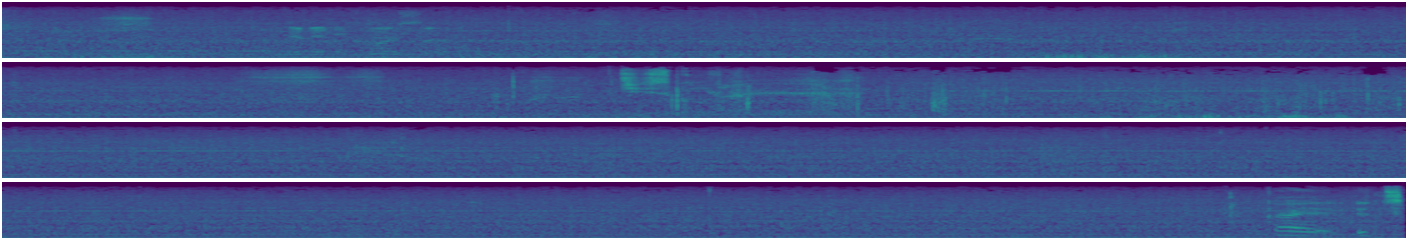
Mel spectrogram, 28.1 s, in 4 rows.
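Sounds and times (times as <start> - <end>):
vehicle engine idling: 0.0 - 28.0
low thumps: 9.5 - 14.1.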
